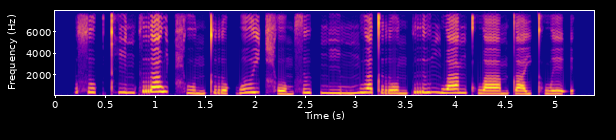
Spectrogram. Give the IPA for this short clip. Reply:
s o˦˥ k̚ tʰ i˧ n k r a˥˩ w t͡ɕʰ u˩˦ n t r o˨˩ k̚ w ɤː˥˩ j t͡ɕʰ o˩˦ m s ɯ˥˩ k̚ ŋ iː˧ m ŋ u˥˩ a̯ t r o˧ n p r ɯ˥˩ ŋ w a˥˩ ŋ kʰ w aː˧ m t a˦˥ j kʰ w e˦˥ ʔ

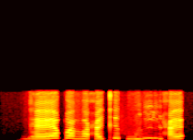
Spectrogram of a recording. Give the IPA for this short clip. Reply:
ɡʱ æː qʷ æ v ɒ ħ e kʰ e f v u ʎ ɲ i ɲ ħ æ

